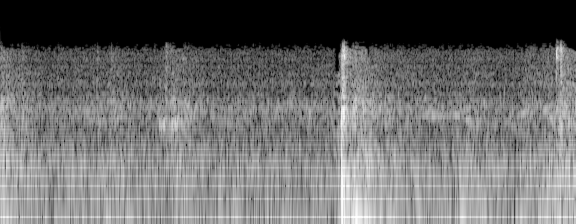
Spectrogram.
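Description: Spring-loaded desoldering hand pump fired once, about two and a half seconds in: a single sharp snap as the button releases the plunger to suck molten solder out of a through-hole joint.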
